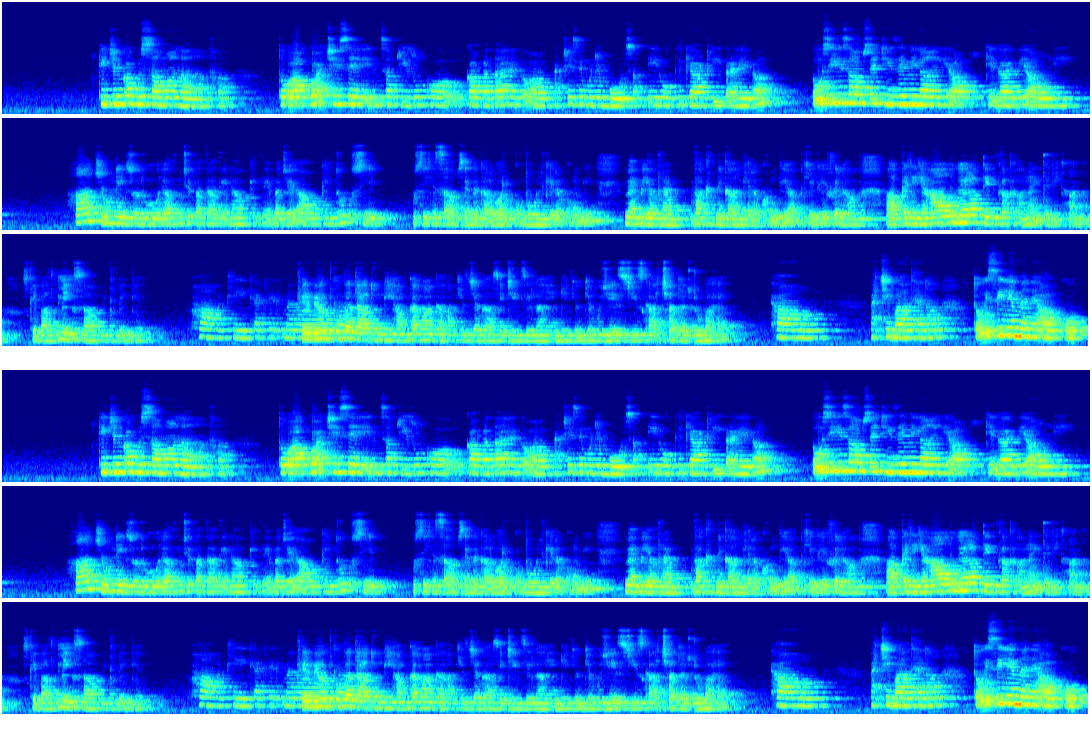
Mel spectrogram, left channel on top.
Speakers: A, on the right; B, on the left.
A: کچن کا کچھ سامان لانا تھا تو آپ کو اچھے سے ان سب چیزوں کو کا پتا ہے تو آپ اچھے سے مجھے بول سکتی ہو کہ کیا ٹھیک رہے گا تو اسی حساب سے چیزیں بھی لائیں گے آپ کے گھر بھی آؤں گی
B: ہاں کیوں نہیں ضرور آپ مجھے بتا دینا آپ کتنے بجے آؤ گی تو اسی اسی حساب سے میں گھر والوں کو بول کے رکھوں گی میں بھی اپنا وقت نکال کے رکھوں گی آپ کے لیے پھر ہم آپ پہلے یہاں آؤ گے آپ دن کے کا کھانا ادھر ہی کھانا اس کے بعد ہم
A: ٹھیک
B: ایک ساتھ نکلیں گے
A: ہاں ٹھیک ہے پھر
B: پھر
A: آؤں
B: میں آپ
A: گی
B: کو
A: کل
B: بتا دوں گی ہم کہاں کہاں کس جگہ سے چیزیں لائیں گے کیونکہ مجھے اس چیز کا اچھا تجربہ ہے
A: ہاں ہاں اچھی بات ہے نا تو اسی لیے میں نے آپ کو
